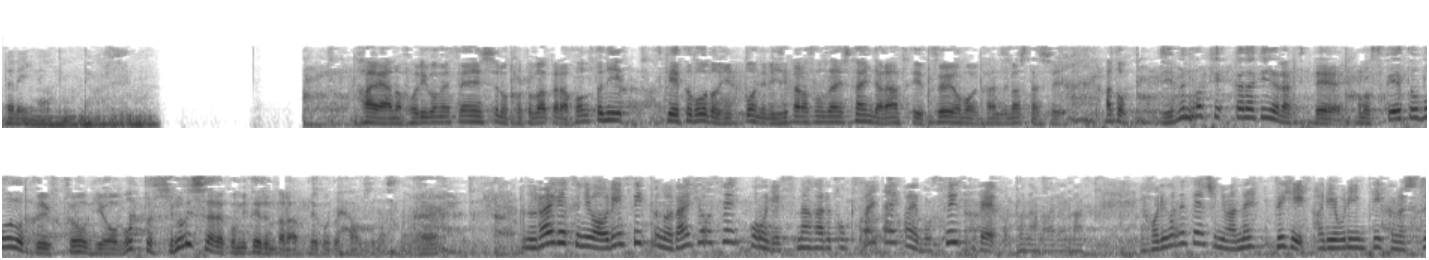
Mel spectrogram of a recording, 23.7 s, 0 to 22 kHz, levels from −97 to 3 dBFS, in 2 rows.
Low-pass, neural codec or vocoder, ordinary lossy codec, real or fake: 7.2 kHz; codec, 16 kHz, 2 kbps, FunCodec, trained on LibriTTS, 25 frames a second; MP3, 24 kbps; fake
